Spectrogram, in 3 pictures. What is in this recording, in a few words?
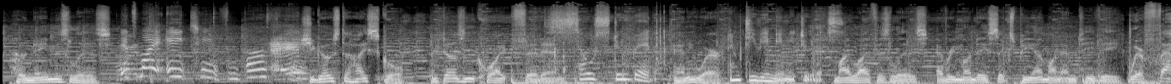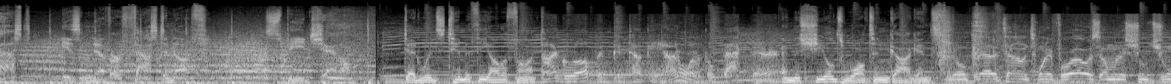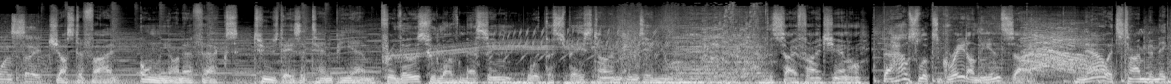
Promo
